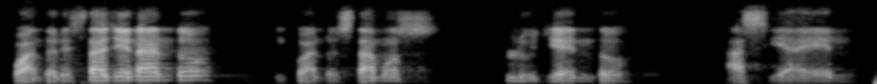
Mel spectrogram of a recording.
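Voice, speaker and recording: A man preaching a sermon as pastor in a church, swinging between loud bursts and soft, dropped words. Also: on the high side, normal speed, smooth. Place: church sanctuary.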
